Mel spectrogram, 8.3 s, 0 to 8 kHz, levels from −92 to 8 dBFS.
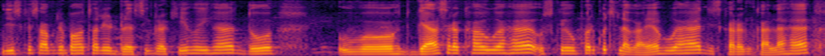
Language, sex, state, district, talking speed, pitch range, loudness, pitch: Hindi, male, Jharkhand, Garhwa, 175 wpm, 135-170 Hz, -18 LUFS, 155 Hz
